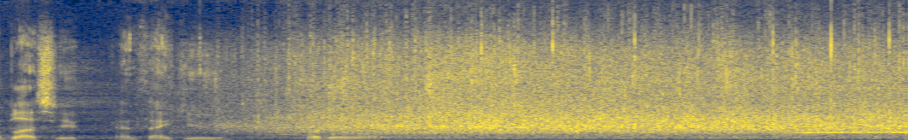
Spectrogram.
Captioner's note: applause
